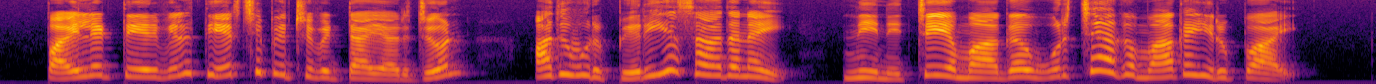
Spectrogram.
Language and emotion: Tamil, happy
